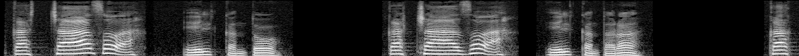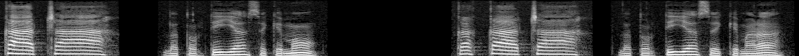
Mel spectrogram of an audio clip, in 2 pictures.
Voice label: triqui; mexico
